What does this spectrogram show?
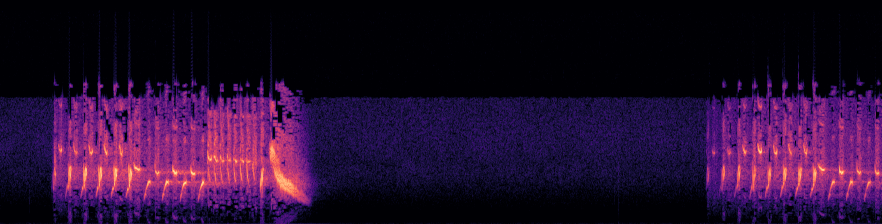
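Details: European goldfinch song recorded for training captive birds: a rapid, high twittering phrase of liquid chirps and buzzy notes ending in a descending slurred note, then about four seconds of silence before another twittering phrase begins.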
